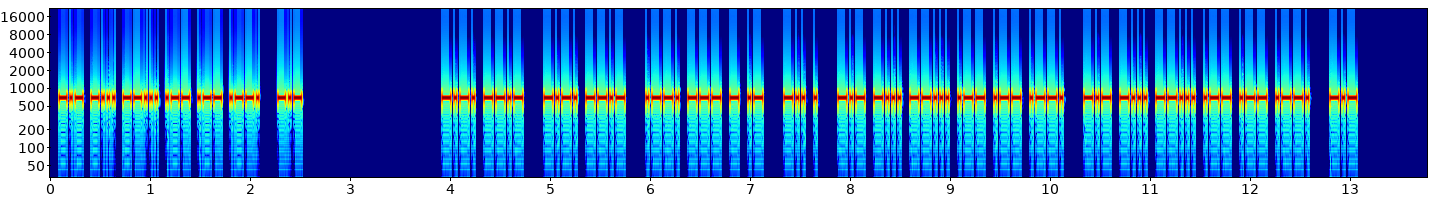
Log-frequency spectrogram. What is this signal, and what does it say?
Morse code, heard as a keyed tone, about 40 wpm, 700 Hz. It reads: KB7WWP K CQ CQ POTA DE KB7WWP KB7WWP K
